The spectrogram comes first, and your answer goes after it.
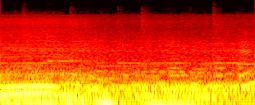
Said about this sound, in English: That sounds like Power steering pump.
